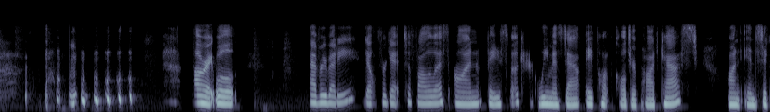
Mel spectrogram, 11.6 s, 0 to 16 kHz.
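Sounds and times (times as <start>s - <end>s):
short hoarse coughs: 0.0s - 1.4s
speech: 1.0s - 1.3s, 2.9s - 3.6s, 4.7s - 11.5s.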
